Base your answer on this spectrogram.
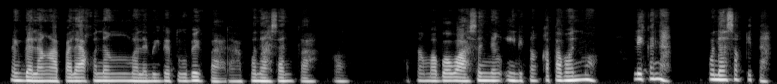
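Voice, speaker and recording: A Filipino actress playing a worried, suspicious wife who nags and scolds in a Tagalog radio drama. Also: female voice, on the low side, fairly even intonation, quick pace, warm tone, dry recording, studio quality, natural voice. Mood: caring, nagging. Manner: insistent, scolding.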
